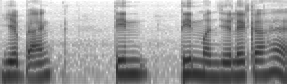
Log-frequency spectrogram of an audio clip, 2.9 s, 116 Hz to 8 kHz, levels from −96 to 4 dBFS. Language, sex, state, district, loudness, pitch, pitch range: Hindi, male, Jharkhand, Sahebganj, -20 LUFS, 185 Hz, 175-195 Hz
